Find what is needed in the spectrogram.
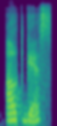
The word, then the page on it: outguess: Indian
